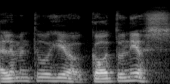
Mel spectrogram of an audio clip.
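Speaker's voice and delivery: put-on Japanese accent pronunciation. Introducing a favorite card monster by its Japanese name, in a Japanese accent. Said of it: "You gotta throw that Japanese accent there".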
